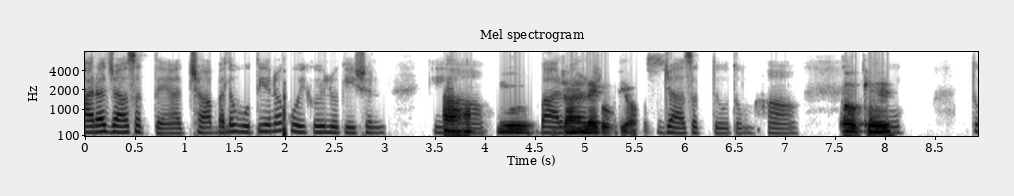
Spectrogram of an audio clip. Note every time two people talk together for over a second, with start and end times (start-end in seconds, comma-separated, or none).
none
